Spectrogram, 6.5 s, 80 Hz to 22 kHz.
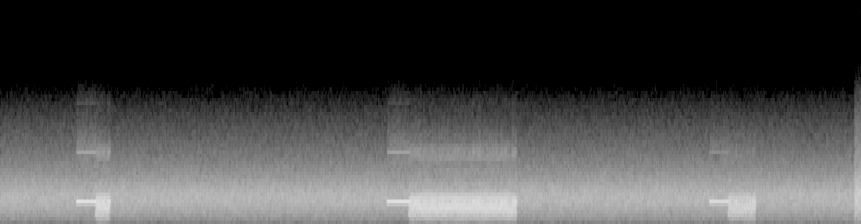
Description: ACARS aircraft data, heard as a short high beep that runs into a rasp, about 2400 baud, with radio hiss and a squelch burst at the end.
